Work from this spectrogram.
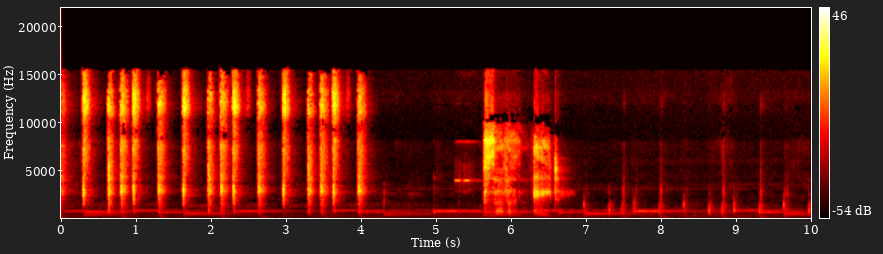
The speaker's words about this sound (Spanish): Aquí están los teléfonos sonando.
